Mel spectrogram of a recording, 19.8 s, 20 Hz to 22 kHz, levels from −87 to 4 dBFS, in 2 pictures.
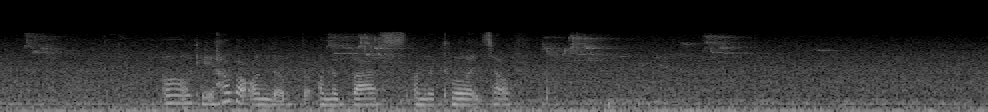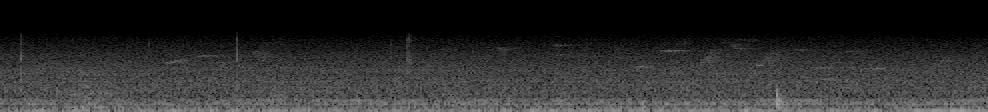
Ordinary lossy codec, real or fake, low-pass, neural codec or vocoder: none; real; none; none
